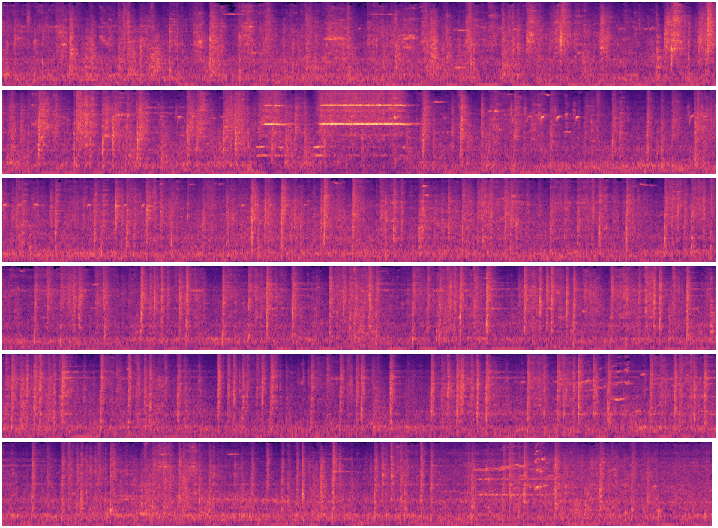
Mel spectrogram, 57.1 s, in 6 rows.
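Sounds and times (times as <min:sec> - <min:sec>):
train wheels clicking and clattering: 0:00.0 - 0:57.0
high wheel squeal: 0:11.8 - 0:17.2, 0:45.0 - 0:46.8, 0:53.8 - 0:55.2.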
